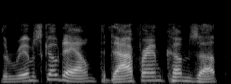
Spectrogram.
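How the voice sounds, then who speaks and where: Bright-voiced man teaching class. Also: a little high, normal speed, no echo, lo-fi sound. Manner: folksy, quizzes students by name. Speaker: instructor.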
